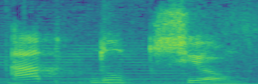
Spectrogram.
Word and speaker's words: abducción: abducción con ver que la gente le dice abducción pero el término correcto es que uno pronuncia el ave en la en la lectura o sea abducción en la separación de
